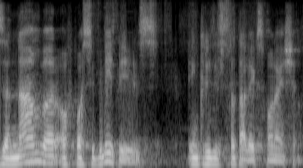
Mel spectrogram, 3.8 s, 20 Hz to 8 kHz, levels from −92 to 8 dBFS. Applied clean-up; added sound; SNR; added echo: neural separator model SepFormer DNS4.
